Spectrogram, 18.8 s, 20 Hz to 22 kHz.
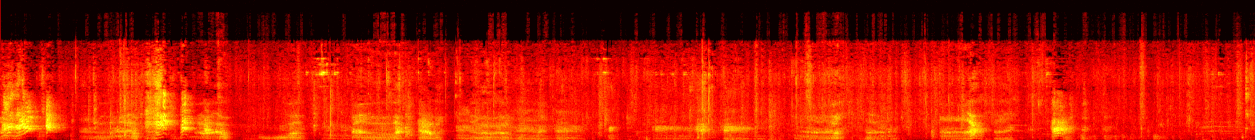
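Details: Shiba Inu puppies playing in the sunshine on January 27. Scrappy, rough growling and yapping noises come in irregular bursts throughout. There is scuffling and a person's voice.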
